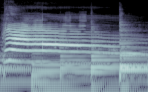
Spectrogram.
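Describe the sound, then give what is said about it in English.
A cat named Dolly lets out one long, drawn-out meow that slowly falls in pitch, loud, with no other sounds around it. “Suddenly, Nora heard her cat Dolly from Earth.”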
